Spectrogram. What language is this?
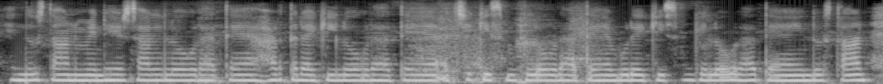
Urdu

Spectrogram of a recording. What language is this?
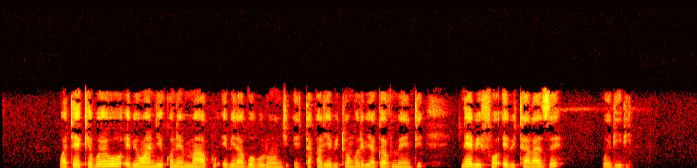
Ganda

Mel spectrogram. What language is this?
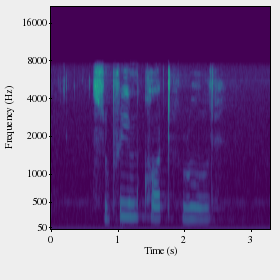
Southern Sotho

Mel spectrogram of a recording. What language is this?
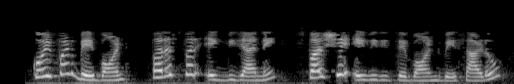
Gujarati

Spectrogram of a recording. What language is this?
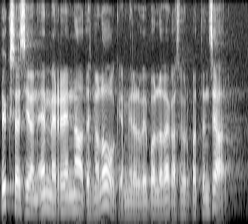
Estonian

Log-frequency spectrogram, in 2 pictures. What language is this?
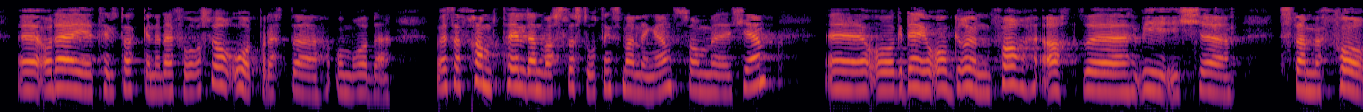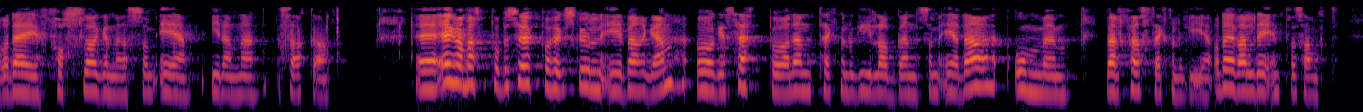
Norwegian Nynorsk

